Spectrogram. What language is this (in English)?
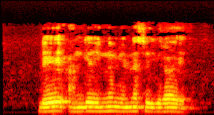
Tamil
